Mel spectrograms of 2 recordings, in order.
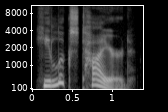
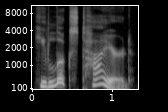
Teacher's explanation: if you say, He looks tired, with a rising intonation, it can sound like you're expressing concern or sympathy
